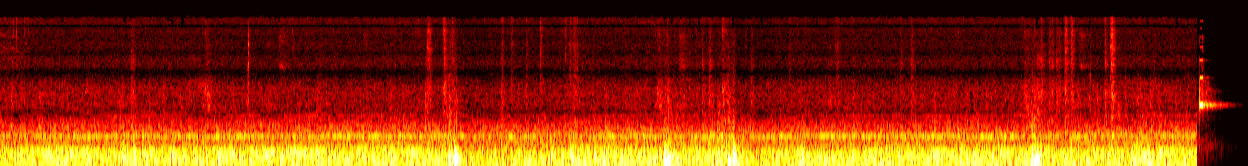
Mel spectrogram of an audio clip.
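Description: Steady low rumble of an ICE high-speed train in motion, heard inside the passenger car, with a few short knocks partway through.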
